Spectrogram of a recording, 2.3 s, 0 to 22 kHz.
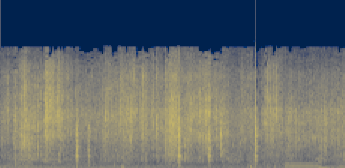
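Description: Diamondback Release 3 mountain bike rolling over dry leaf litter and twigs on a dirt singletrack: a steady crackle of tyres on leaves, broken by sharp clicks and knocks as the bike goes over bumps.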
